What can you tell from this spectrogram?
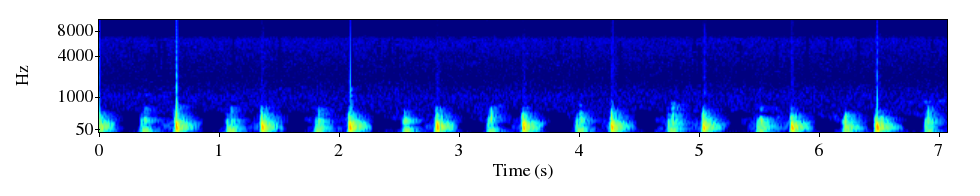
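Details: Regular paired lub-dub heart sounds at about 85 beats a minute, recorded during recovery after exercise; heartbeat after exercise.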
